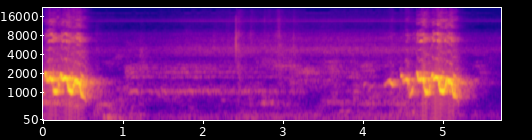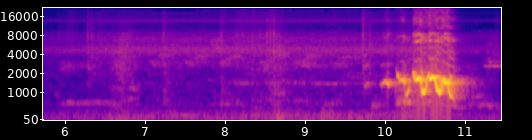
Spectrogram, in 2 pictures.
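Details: Black-naped oriole calling repeatedly: three loud, harsh, nasal squawks, each under a second long, spaced roughly five to six seconds apart with quiet gaps between.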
